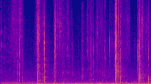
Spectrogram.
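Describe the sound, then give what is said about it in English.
A gratitude oracle card deck being shuffled, with repeated crisp riffling bursts and soft papery slaps in an irregular rhythm, no voices. “Do you guys like the sound of me shuffling?”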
